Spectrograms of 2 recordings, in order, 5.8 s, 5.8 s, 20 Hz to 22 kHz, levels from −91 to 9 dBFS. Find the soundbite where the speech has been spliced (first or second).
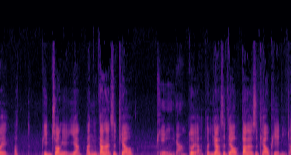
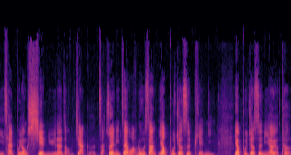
second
